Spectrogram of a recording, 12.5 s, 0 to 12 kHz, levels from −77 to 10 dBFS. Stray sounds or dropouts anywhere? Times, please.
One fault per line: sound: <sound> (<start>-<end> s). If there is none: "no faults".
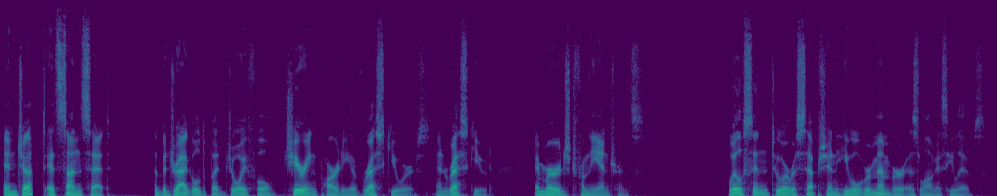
sound: dropout (0.4-0.5 s)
